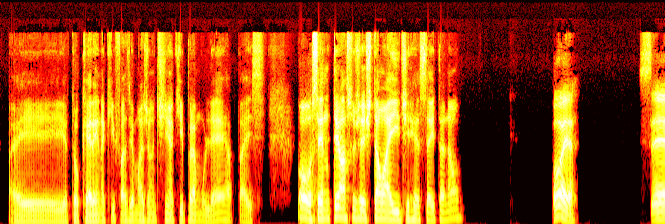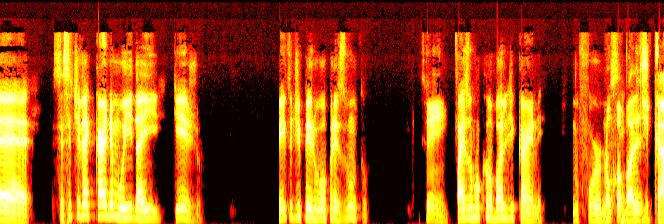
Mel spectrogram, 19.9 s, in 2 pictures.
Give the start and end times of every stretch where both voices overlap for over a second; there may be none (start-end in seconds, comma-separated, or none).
none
